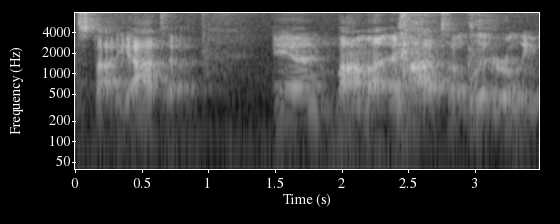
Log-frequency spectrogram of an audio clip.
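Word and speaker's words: stari ata: From my anecdotal perspective, in Slovenian, grandma and grandpa are actually pronounced stada mama and stadiata, and mama and ata literally mean mother and father.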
